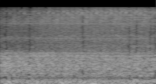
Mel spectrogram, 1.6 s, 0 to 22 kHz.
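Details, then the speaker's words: 2010 Ram Hemi V8 with P0305 code, after removing and refitting the injector fuel rail and priming: even, smooth idle with light quick ticking that is normal injector clicking; no stumble or miss. "the engine sounds really nice and smooth right any clicking you here is just the injectors"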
